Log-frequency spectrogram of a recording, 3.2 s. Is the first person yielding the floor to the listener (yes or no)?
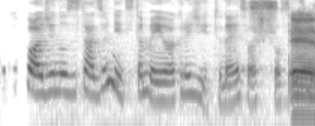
yes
